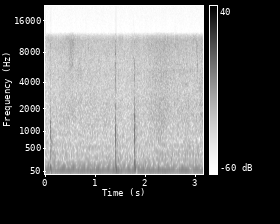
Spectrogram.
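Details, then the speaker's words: Three hollow percussion taps down the posterior chest wall, from apices to bases, over a steady low hum during a lung examination; a resonant note, normal over healthy lung. "normal lungs are resonant locate any areas where you hear abnormal notes"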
